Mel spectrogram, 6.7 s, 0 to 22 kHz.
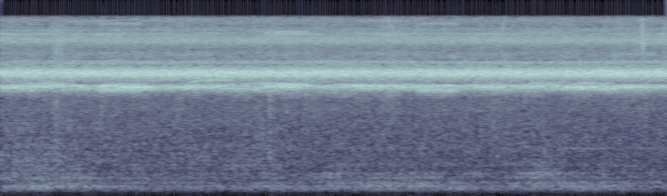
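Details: Summer-night chorus of crickets in a backyard in Virginia: constant shrill, pulsing high trill from many insects, layered bands near 4 kilohertz, over a soft low rumble of background noise.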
